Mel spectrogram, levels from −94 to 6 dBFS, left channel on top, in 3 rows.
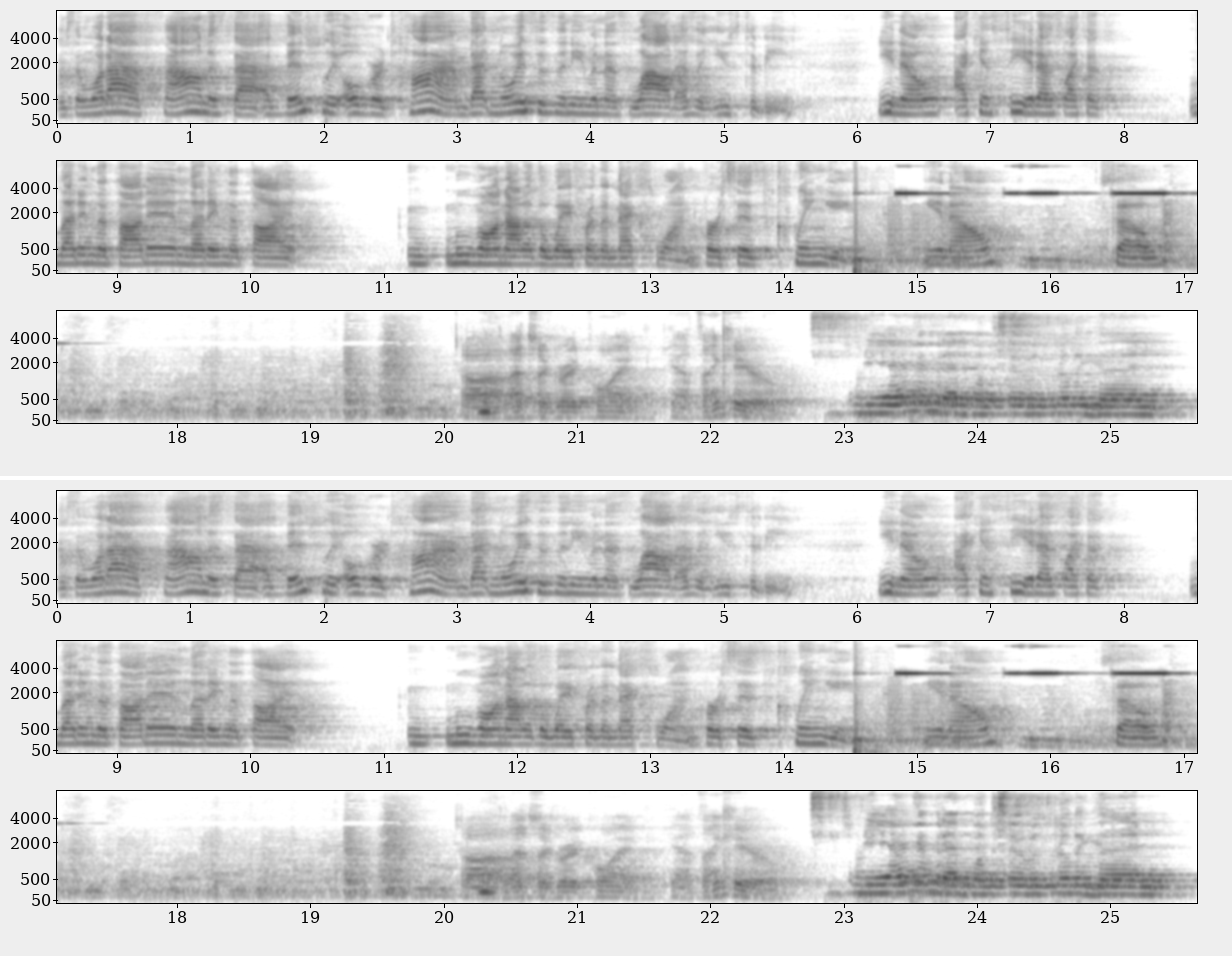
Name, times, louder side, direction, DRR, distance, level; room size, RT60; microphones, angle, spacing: voice 1, 0.0-5.5 6.2-7.8 8.5-10.3 11.2-14.6 15.1-15.6 16.4-16.9 20.2-20.4, left 2 dB, 25° left, 7 dB, 1.4 m, -38 dB
sound 1, 14.5-14.6 14.8-15.3 15.6-16.1 16.4-16.9 19.3-19.4 19.6-19.7, equal, 5° left, 1.6 m, -19 dB
voice 2, 20.1-22.6, left 2 dB, 50° left, 6 dB, 4.0 m, -44 dB
voice 3, 22.7-25.4, equal, 35° right, 2 dB, 7.6 m, -35 dB
27.0 x 21.5 x 8.9 m, 0.84 s
head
